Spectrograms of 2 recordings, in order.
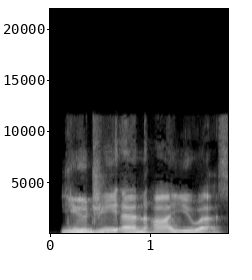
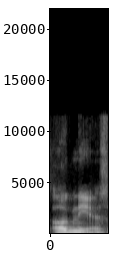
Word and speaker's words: Ugnius: N I U S, Ugnius, I think is how it's pronounced. Jarosevicius, Jarosevicius, he's from Lithuania. way it's pronounced Ugnius. That's the It's got to be like Eunice or something like that.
